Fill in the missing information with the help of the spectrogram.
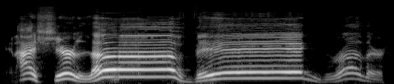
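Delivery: very slow, loud and high, stretching every word; hammed-up gush. Real, not acted. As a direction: gush over the show like a fan showing off. Hammed-up love for the show.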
